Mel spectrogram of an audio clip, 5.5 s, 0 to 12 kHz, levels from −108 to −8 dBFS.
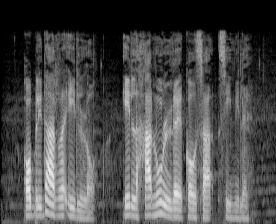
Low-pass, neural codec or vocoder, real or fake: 7.2 kHz; codec, 16 kHz, 16 kbps, FreqCodec, larger model; fake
